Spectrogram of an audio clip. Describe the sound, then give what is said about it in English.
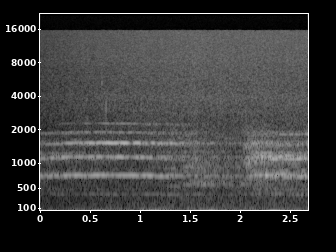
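An 11-month-old hound pup on a trail bays in one long, drawn-out howl, a steady ringing tone that swells and shifts pitch slightly near the end. No one speaks. “I'll just leave a little audio clip here so you can get an idea what this pup sounds like.”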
